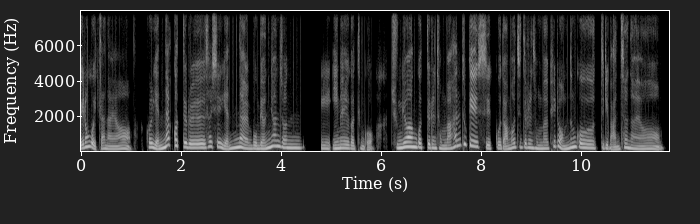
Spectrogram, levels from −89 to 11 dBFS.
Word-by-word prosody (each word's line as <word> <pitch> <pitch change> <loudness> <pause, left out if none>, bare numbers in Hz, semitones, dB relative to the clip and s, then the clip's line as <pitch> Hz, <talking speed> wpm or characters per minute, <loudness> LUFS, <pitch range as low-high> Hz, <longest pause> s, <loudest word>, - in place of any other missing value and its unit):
이런 260 +9 +3
거 - - +4
있잖아요. 155 0 -4 0.3
그걸 240 -4 +1
옛날 195 - +3
것들을 220 -10 +1
사실 260 -5 -1
옛날 195 +5 +2
뭐 170 0 -2
몇 170 +1 0
년 300 +8 +3
전 205 -4 0 0.4
이 175 -2 -5
이메일 185 +2 0
같은 165 -1 -5
거 - - -8 0.3
중요한 255 +5 +5
것들은 220 -4 -1
정말 175 -2 -3
1-2 340 - 0
개일 305 -7 +1
수 225 - -2
있고 180 +1 -4
나머지들은 220 - -2
정말 175 -2 -2
필요 290 +10 -4
없는 200 +12 +3
것들이 205 -5 -1
많잖아요. 155 - -3
205 Hz, 305 characters per minute, -24 LUFS, 170-240 Hz, 0.4 s, 중요한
